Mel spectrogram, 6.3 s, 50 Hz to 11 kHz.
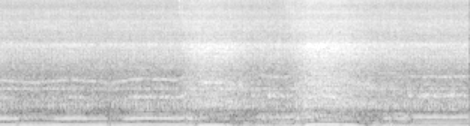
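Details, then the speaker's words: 1987 Audi 5000 CS Quattro turbo with CIS injection, after new fuel injectors: clean rise and fall through several throttle blips, then a steady, even idle with no stutter or misfire. It runs much smoother than before; normal running. "i have to say this thing runs a lot smoother and when i turn it on it doesn't do that stuttering in that first 15 seconds"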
